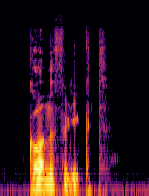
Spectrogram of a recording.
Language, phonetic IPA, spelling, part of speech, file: Polish, [ˈkɔ̃nflʲikt], konflikt, noun, Pl-konflikt.ogg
